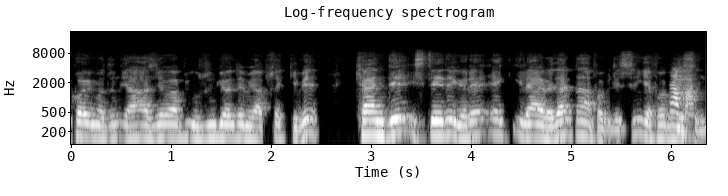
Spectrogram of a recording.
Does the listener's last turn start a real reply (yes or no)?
yes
